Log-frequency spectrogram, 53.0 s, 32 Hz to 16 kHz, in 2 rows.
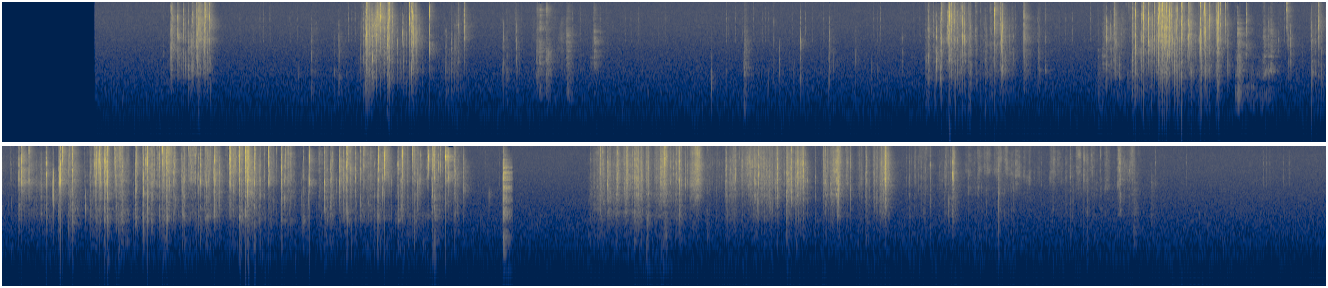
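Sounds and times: plastic packaging crinkling: 3.2 - 4.4, 6.2 - 9.4, 10.0 - 11.3, 18.4 - 21.0, 21.9 - 36.3, 38.2 - 49.3.

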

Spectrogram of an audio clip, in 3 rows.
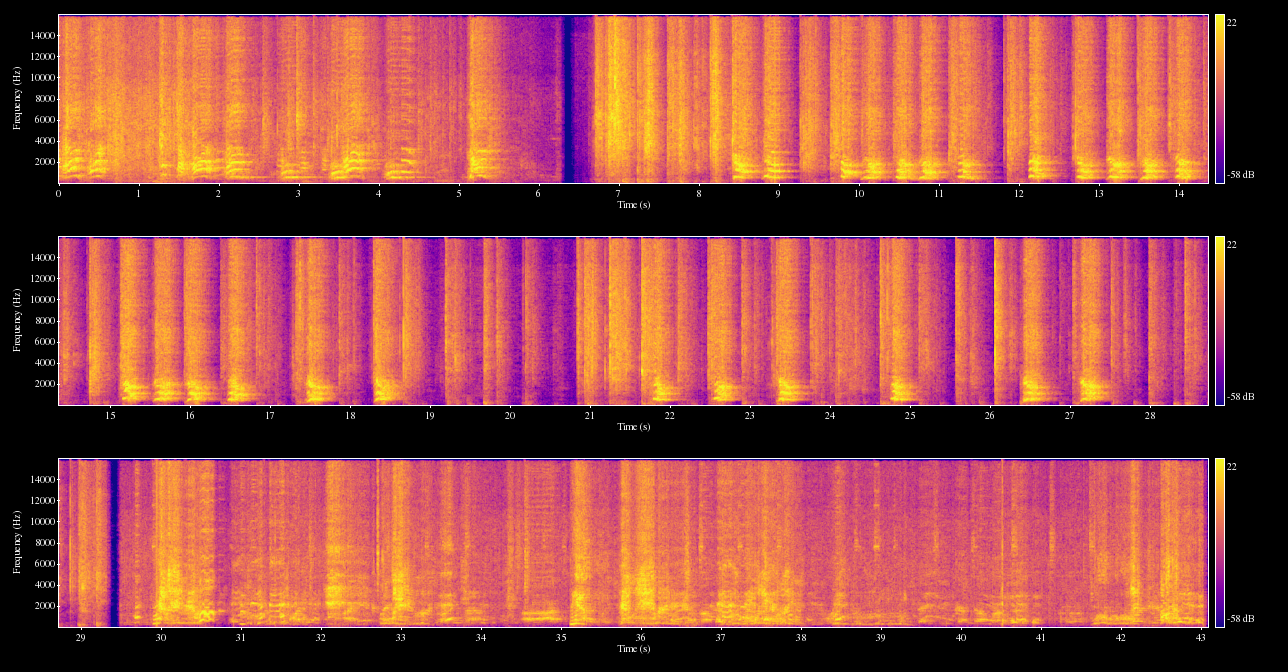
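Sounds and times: dog barking: 0.0 - 0.7, 1.3 - 5.6, 8.4 - 14.4, 15.1 - 18.7, 21.7 - 23.8, 24.7 - 25.2, 26.4 - 27.6.

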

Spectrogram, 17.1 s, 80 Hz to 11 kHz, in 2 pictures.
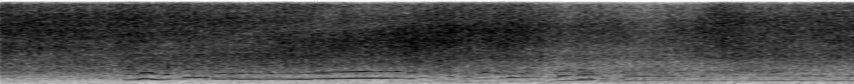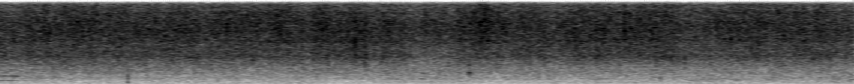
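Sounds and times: faint crowd voices: 0.0 - 9.8
steady rushing noise: 0.1 - 10.8.

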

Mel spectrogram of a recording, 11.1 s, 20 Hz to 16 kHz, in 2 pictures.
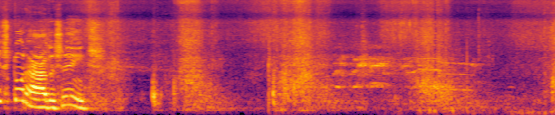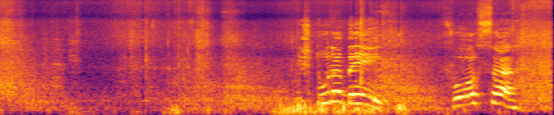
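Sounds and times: hands scooping dry grain: 0.0 - 11.0
chicken calling faintly: 3.3 - 5.0.

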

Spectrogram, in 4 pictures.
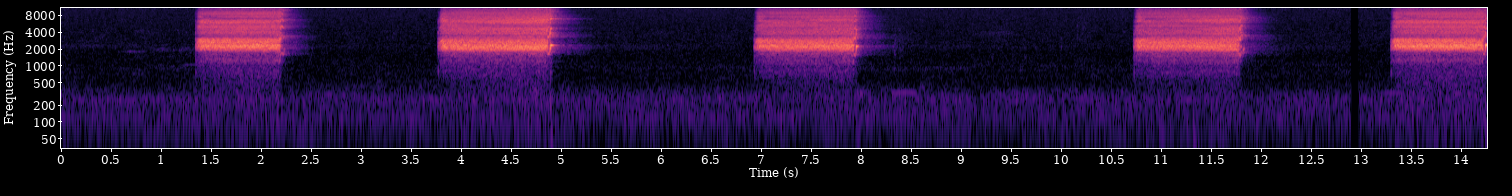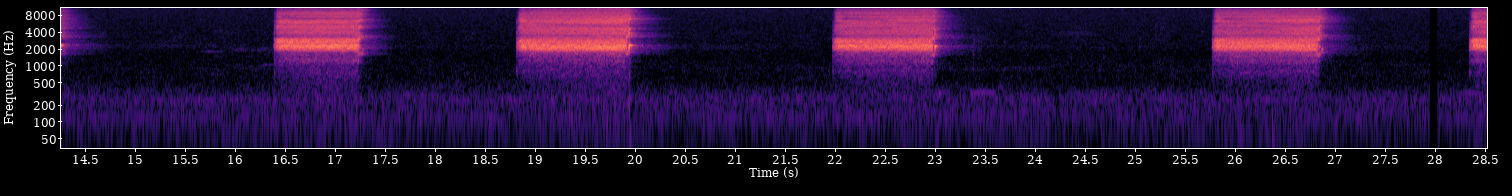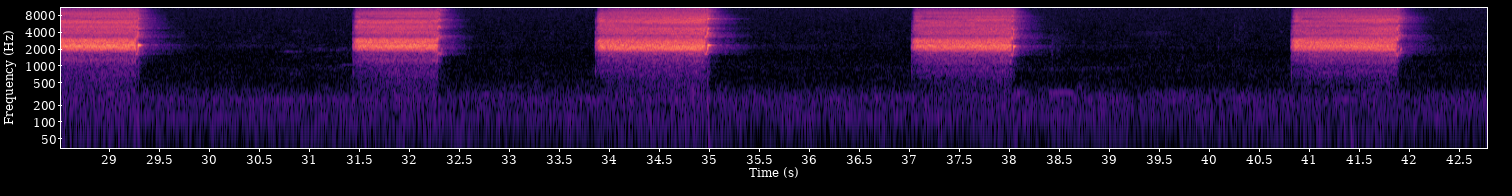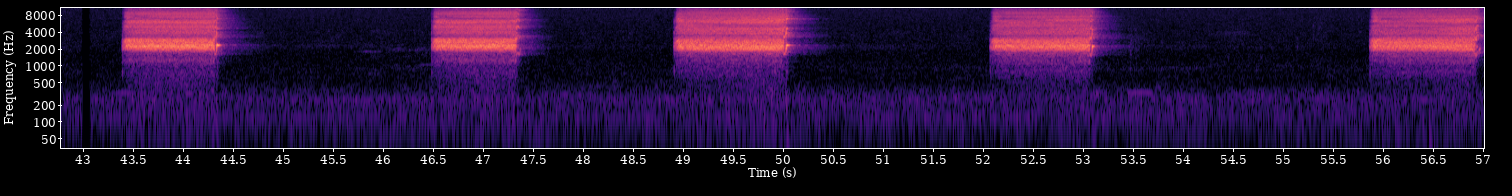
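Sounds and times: barn owl screeching: 1.3 - 2.4, 3.8 - 5.1, 6.9 - 8.1, 10.7 - 12.0, 13.3 - 14.4, 16.3 - 17.4, 18.8 - 20.1, 22.0 - 23.2, 25.8 - 27.0, 28.4 - 29.4, 31.2 - 32.4, 33.9 - 35.2, 37.0 - 38.2, 40.8 - 42.0, 43.4 - 44.5, 46.1 - 47.5, 48.9 - 50.2, 52.1 - 53.2, 55.9 - 57.0.

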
